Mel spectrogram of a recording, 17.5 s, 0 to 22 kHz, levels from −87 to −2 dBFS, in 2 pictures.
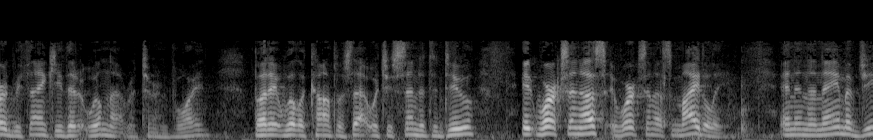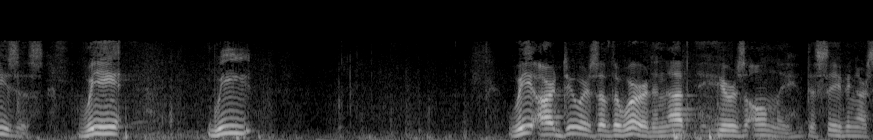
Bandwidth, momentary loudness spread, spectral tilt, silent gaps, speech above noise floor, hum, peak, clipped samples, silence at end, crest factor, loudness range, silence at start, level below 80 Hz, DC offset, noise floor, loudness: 6.8 kHz; 18 LU; -4.5 dB/octave; none; 27 dB; none; -10 dBFS; under 0.1%; 0 s; 22 dB; 8 LU; 0 s; -58 dBFS; under 0.1%; -59 dBFS; -32 LUFS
